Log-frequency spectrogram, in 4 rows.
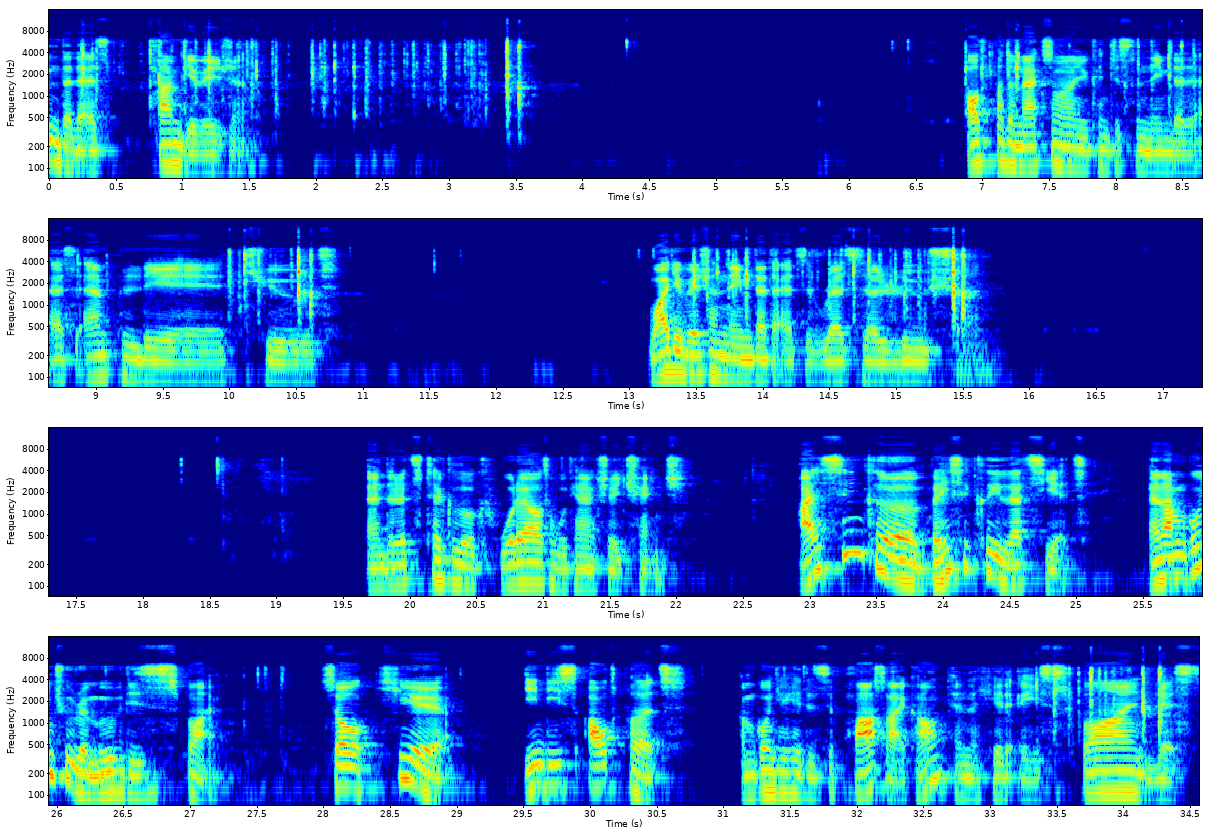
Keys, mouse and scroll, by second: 6.4-9.4 drag, 13.1-17.6 drag, 18.6-21.8 middle drag, 21.8 click, 23.8-25.6 middle drag, 25.6 drag, 27.4-31.1 middle drag, 31.5-34.5 drag.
